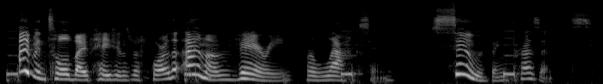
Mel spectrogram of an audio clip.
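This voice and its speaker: A woman playing an obsessive, doting doctor in an ASMR roleplay, speaking softly and articulately with theatrical tenderness. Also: fairly high pitch, wildly swooping pitch, a little slow, no room sound, studio quality. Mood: soothing, coy. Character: obsessive, doting yandere woman doctor, soothing but possessive. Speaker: audio roleplay voice performer.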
